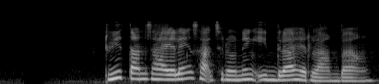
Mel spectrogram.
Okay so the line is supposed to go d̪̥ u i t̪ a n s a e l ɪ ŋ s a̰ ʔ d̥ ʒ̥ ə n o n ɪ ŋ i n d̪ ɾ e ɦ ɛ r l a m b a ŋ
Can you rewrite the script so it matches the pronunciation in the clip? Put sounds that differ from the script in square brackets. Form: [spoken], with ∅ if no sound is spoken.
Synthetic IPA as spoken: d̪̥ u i t̪ a n s a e l ɪ ŋ s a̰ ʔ d̥ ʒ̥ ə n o n ɪ ŋ i n d̪ ɾ [a] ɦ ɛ r l a m b a ŋ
